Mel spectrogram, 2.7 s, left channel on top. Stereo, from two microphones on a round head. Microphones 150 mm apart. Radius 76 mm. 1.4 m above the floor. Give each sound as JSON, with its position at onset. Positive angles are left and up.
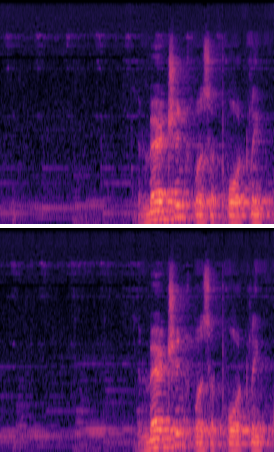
{"t": 1.4, "sound": "a man speaking", "side_deg": -5, "distance_m": 0.6}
